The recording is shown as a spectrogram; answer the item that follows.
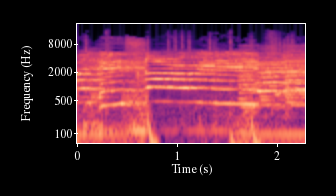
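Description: A young child singing in a high voice, with short notes and then one long held note in the middle.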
